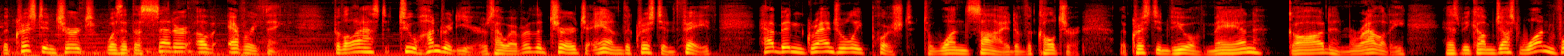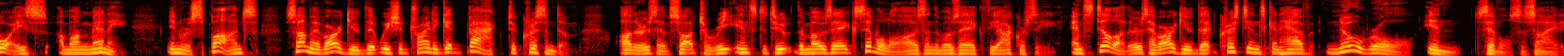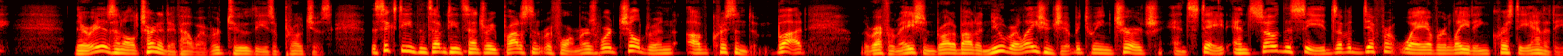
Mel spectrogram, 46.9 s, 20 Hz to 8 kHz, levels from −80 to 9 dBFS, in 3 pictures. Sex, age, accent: male, 50-69, American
